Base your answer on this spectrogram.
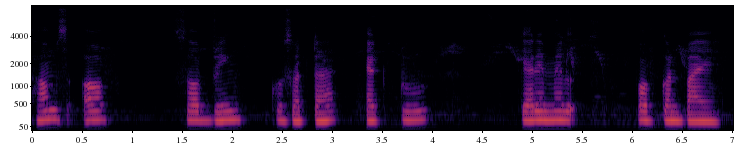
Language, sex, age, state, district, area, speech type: Nepali, male, 45-60, West Bengal, Jalpaiguri, urban, read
